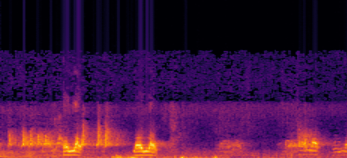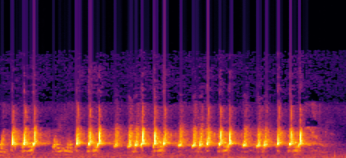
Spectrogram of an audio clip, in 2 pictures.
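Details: Common quail at night, a recording used for hunting: harsher lower calls at first, then after a pause a dense run of quick triple chirps, repeated and overlapping, getting louder toward the end.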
